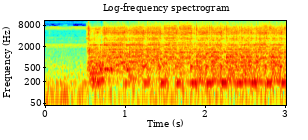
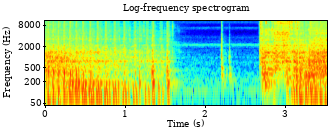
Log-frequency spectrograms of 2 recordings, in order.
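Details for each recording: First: Free Craftsman riding mower, perhaps 19 horsepower, after draining old gas from tank and bowl and adding fresh fuel, carburetor not yet cleaned: catches abruptly, runs loud and ragged with uneven beat; rough running, dirty carburetor. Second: Old Craftsman riding mower after carburetor cleaning and engine reassembly: short crank, brief pause, catches and settles into steady, even run before shutoff; starts and runs well.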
